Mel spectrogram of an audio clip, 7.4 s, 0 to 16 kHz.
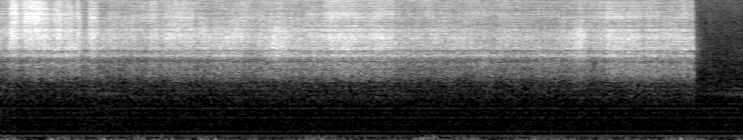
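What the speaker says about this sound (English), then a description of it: "do I need to clean my airbrush out" An airbrush sprays paint onto a 1/48 scale F-4B Phantom model kit, giving a continuous close, airy hiss that holds steady for several seconds before cutting off abruptly at the end.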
